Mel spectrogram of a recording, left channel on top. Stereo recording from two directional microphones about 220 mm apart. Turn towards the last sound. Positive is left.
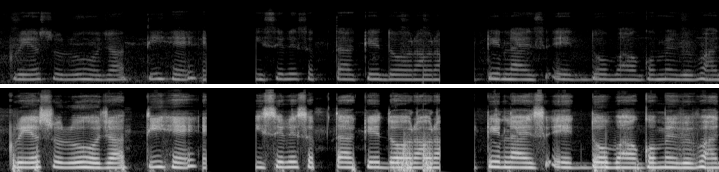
turn(degrees=-50)  # may be behind; listen again after turning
